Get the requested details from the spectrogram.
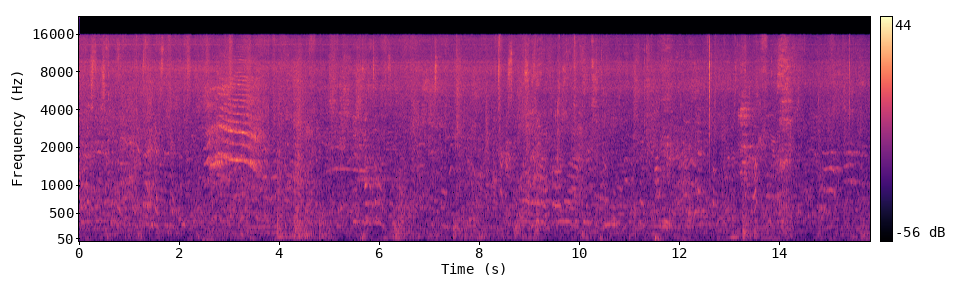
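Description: Music with singing plays in a hall.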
